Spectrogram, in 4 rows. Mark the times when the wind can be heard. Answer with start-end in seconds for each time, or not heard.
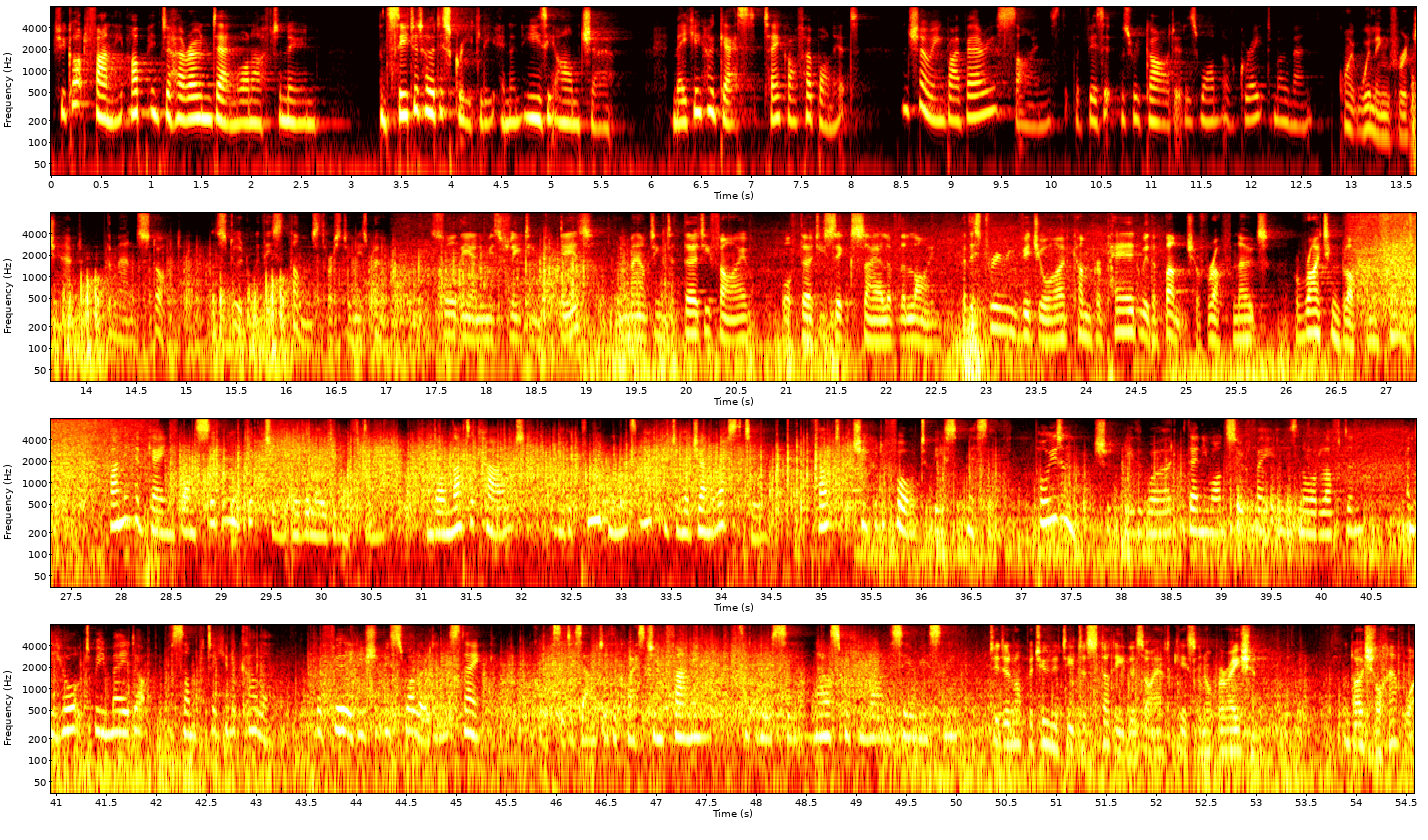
13.6-54.5.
